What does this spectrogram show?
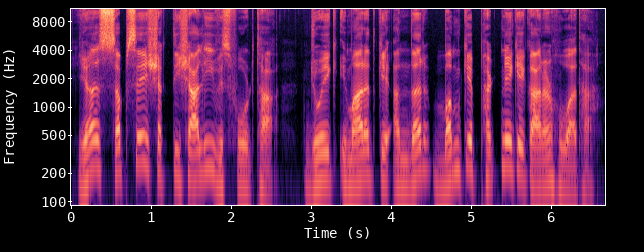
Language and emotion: Hindi, neutral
